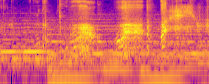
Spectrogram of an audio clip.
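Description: A newborn crying in several short bursts from about a second and a half in, over background music with low held notes.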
